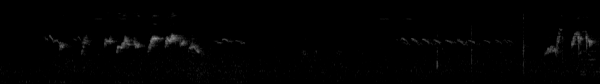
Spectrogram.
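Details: Red-whiskered bulbul singing its full song while being trapped with a decoy, 13 October 2018; a loud run of bubbly warbled notes, then a steady rapid trill and a closing chirpy phrase.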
